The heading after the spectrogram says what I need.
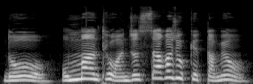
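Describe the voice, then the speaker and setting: A woman's voice: medium pitch, expressive, normal speed, natural voice. A woman voicing a cold, dismissive husband who belittles his wife. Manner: curt and dismissive. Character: cold, belittling husband, young adult man.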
